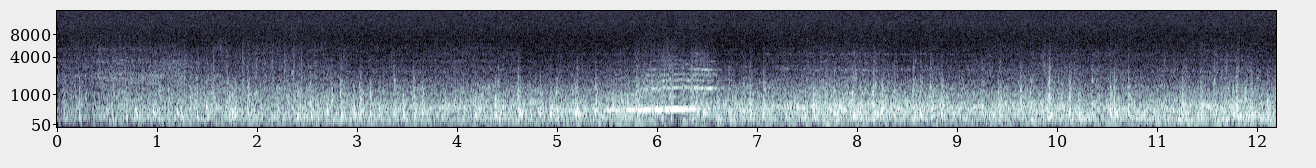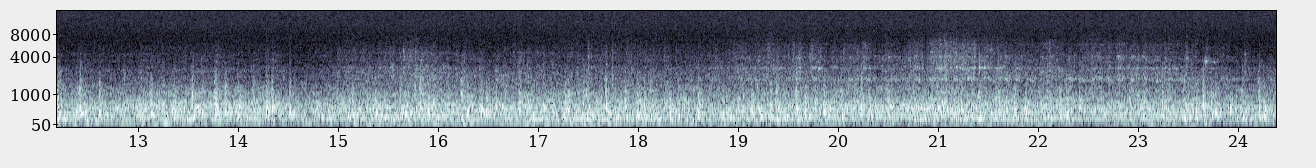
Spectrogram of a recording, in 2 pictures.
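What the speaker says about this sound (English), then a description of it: "As Linda and Blanche returned with their long train later in the morning" Two Ffestiniog Railway steam locomotives, Linda and Blanche, haul a long train through wet, deteriorating weather in Wales, a steady loud rumble of wheels and wagons rolling continuously with wind noise over the whole stretch.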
